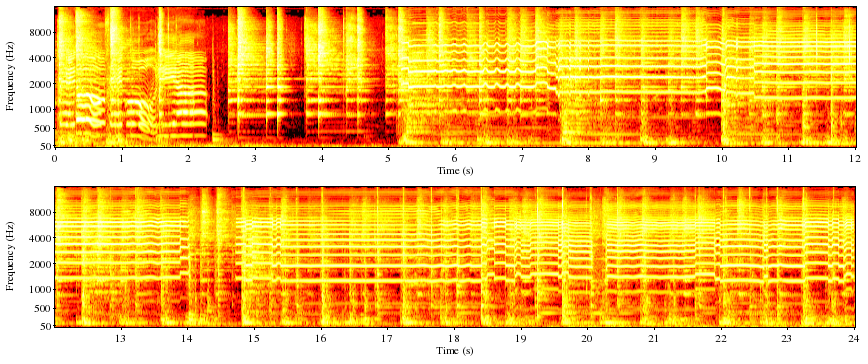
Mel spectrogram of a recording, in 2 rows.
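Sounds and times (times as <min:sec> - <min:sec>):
drum beats: 0:00.0 - 0:24.0
reed shawm piercing notes: 0:00.0 - 0:24.0.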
